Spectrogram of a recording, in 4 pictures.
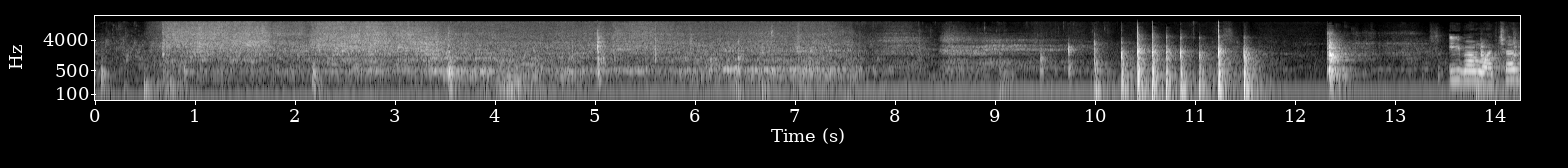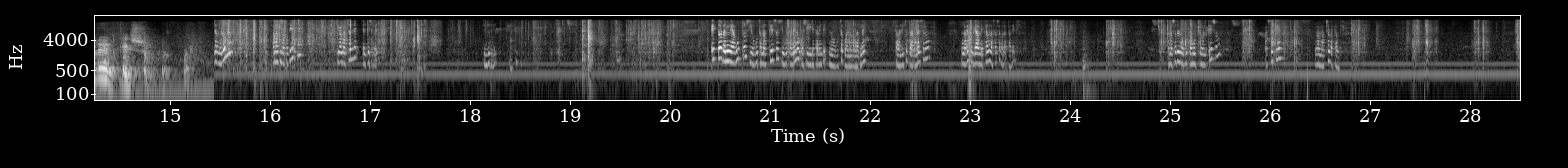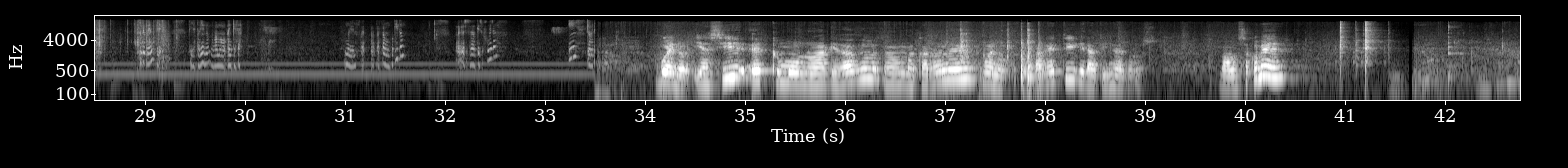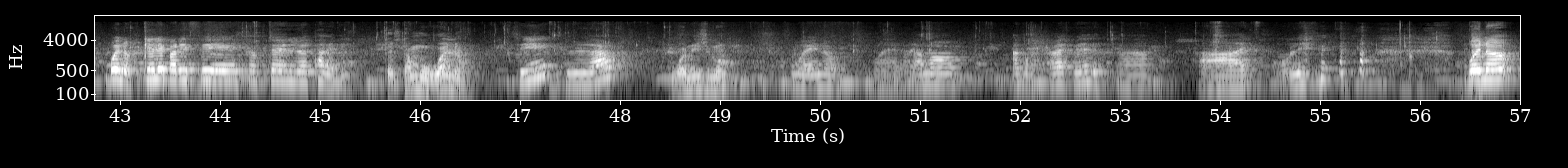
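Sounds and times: spoon mixing spaghetti: 15.4 - 30.3
plastic bag crinkling: 15.4 - 30.4
squeaky chirps: 15.4 - 30.4, 31.0 - 33.6.

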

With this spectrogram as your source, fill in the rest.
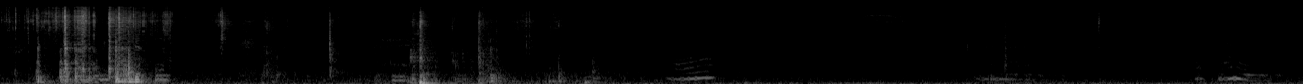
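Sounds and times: frozen items clattering: 0.0 - 1.8
plastic bags rustling: 0.0 - 1.9.

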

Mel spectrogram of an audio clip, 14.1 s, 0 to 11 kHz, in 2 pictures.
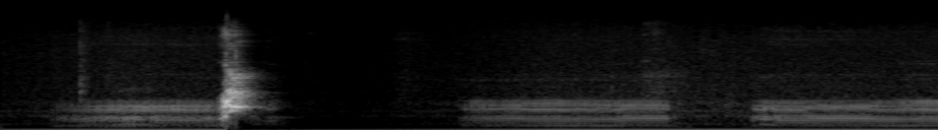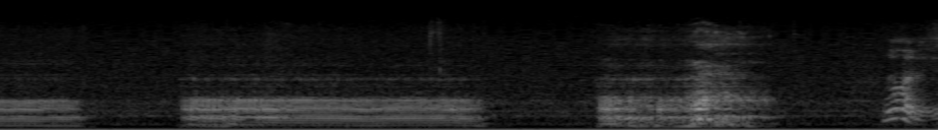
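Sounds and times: dog growling low: 0.4 - 1.7, 3.4 - 7.8, 8.4 - 10.8, 11.5 - 13.0
dog barking sharply: 1.6 - 2.0.

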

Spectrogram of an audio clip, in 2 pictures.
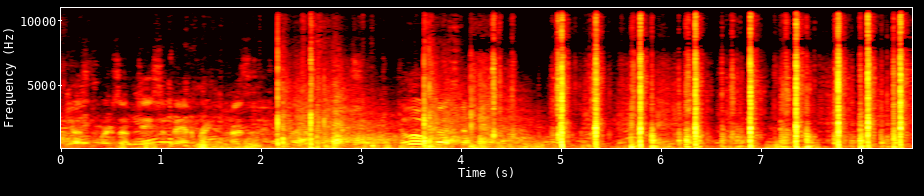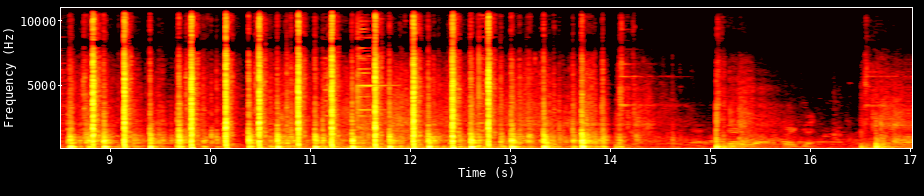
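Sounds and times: gatling gun firing rapidly: 5.0 - 14.2.

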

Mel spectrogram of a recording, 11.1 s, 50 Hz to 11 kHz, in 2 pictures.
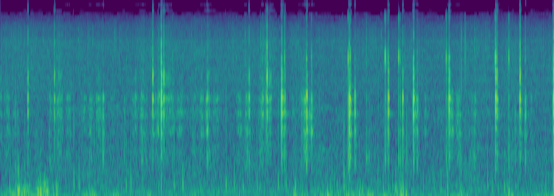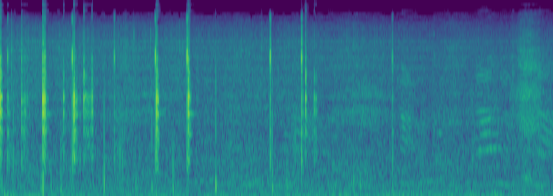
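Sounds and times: strap clicking on camera body: 0.0 - 7.5, 8.2 - 8.8
wind on microphone: 0.0 - 10.7.

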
